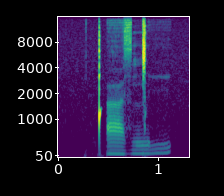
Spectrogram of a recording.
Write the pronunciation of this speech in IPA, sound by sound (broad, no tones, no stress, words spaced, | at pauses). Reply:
ǃʼazŋ͡ǀi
